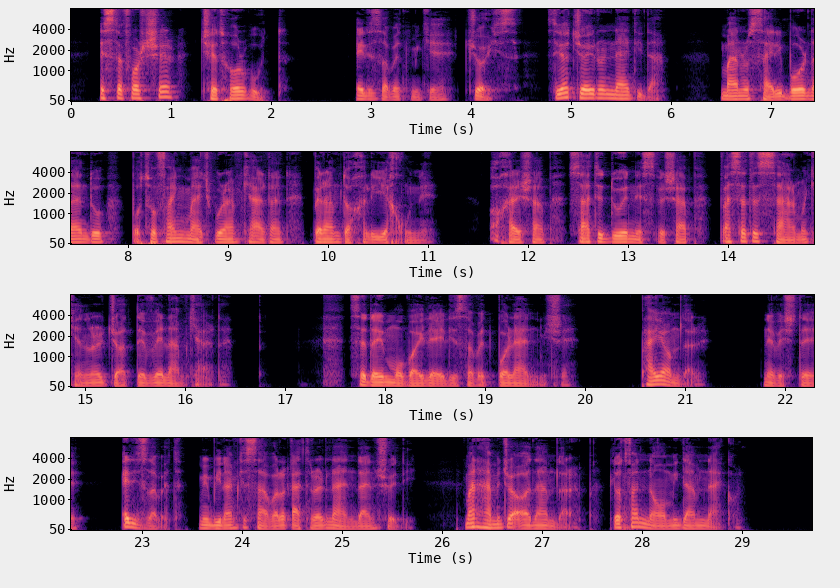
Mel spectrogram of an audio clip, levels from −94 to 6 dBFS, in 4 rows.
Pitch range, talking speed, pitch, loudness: 90-110 Hz, 115 wpm, 95 Hz, -23 LUFS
